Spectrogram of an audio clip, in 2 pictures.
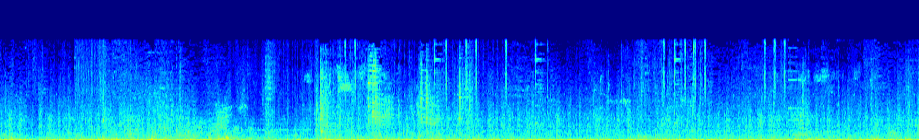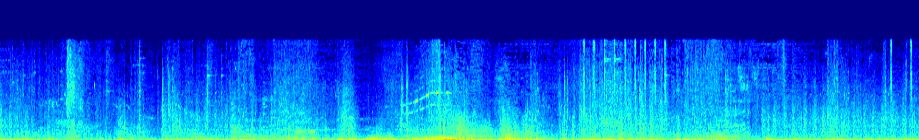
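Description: Guns in a video game fire in rapid bursts.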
